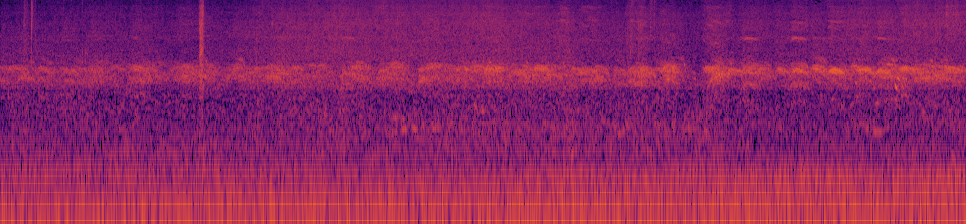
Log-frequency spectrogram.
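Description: Birds calling continuously from the trees, an unbroken chatter of short calls, over a steady low rumble.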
